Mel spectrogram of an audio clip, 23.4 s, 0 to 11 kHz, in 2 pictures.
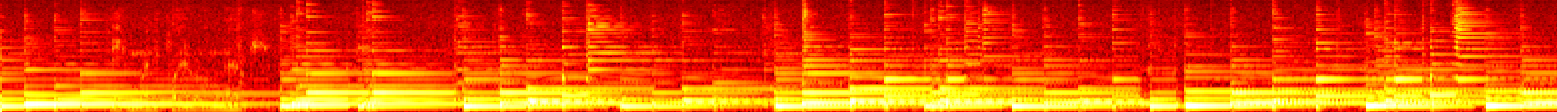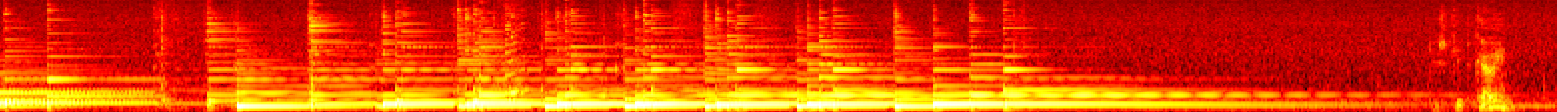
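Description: Tenor/baritone ukulele with a bog oak back and sides, a spruce top and an 18-inch scale, played as a run of plucked notes and chords, freshly finished and not yet played in. A last chord rings and fades away near the end.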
